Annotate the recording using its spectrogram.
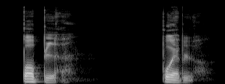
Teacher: Además, en esta secuencia, la segunda consonante suena un poco más oclusiva que la primera y, por lo tanto, muchas veces suena prácticamente sorda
